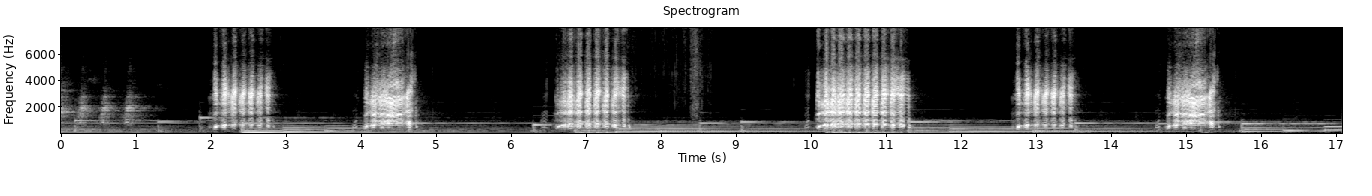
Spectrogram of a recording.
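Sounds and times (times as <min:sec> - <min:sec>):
soft piano music: 0:00.0 - 0:17.0
animal bleating: 0:02.0 - 0:03.0, 0:03.9 - 0:04.9, 0:06.4 - 0:07.8, 0:09.9 - 0:11.5, 0:12.7 - 0:13.7, 0:14.6 - 0:15.6.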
